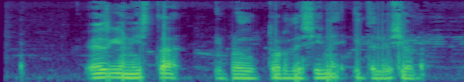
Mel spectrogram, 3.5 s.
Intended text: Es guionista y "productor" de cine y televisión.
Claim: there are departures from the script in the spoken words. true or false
false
